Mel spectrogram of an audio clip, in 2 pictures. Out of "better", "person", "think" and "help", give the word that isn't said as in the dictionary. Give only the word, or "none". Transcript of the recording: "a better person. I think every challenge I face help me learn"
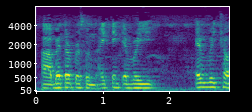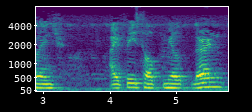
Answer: think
